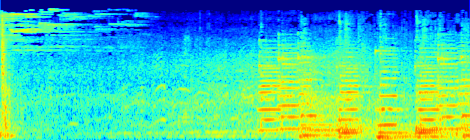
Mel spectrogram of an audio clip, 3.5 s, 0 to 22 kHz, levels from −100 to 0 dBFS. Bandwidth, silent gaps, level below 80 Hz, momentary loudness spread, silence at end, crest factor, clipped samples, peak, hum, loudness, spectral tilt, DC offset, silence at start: 17 kHz; none; -42 dBFS; 18 LU; 0 s; 18 dB; under 0.1%; -6 dBFS; none; -23 LUFS; -4.5 dB/octave; under 0.1%; 0 s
